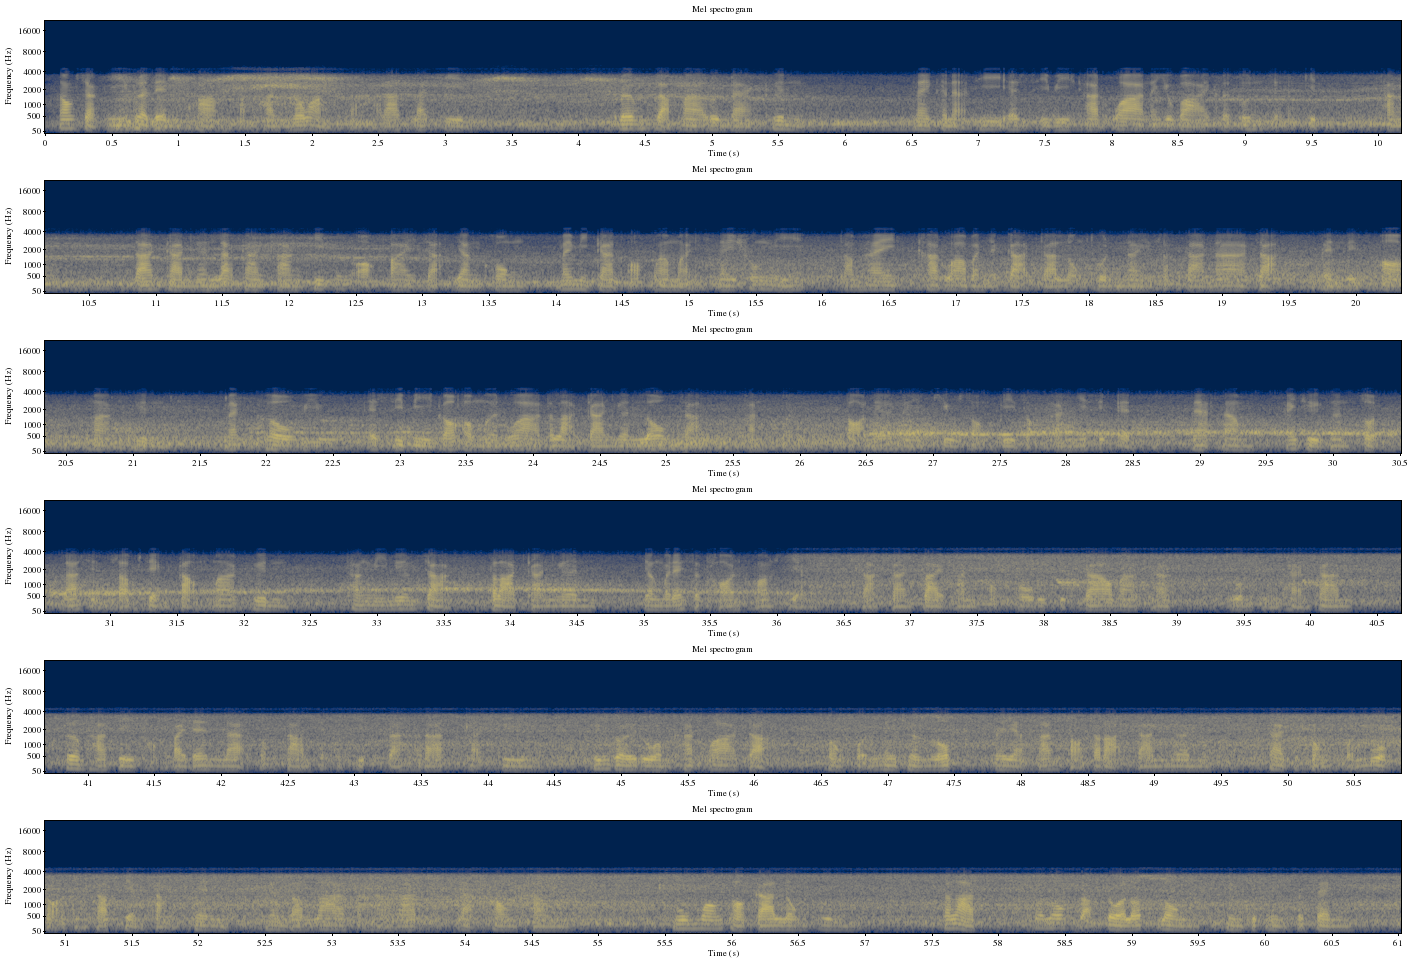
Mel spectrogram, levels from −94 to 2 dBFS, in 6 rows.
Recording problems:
phone-call audio; nothing above 3.5 kHz
wind in the background; loud; throughout; 1 dB below the speech

